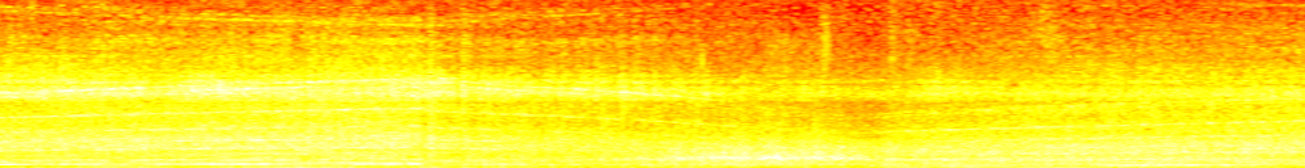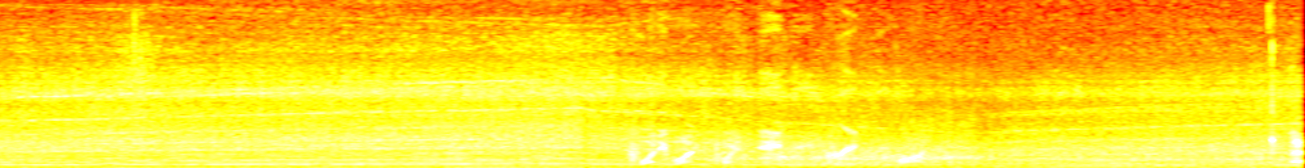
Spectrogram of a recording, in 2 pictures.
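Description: Street stock race car engine in iRacing at Martinsville, droning steadily and loud throughout, its pitch sweeping up and down as it laps, with a brief higher revving burst late on.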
